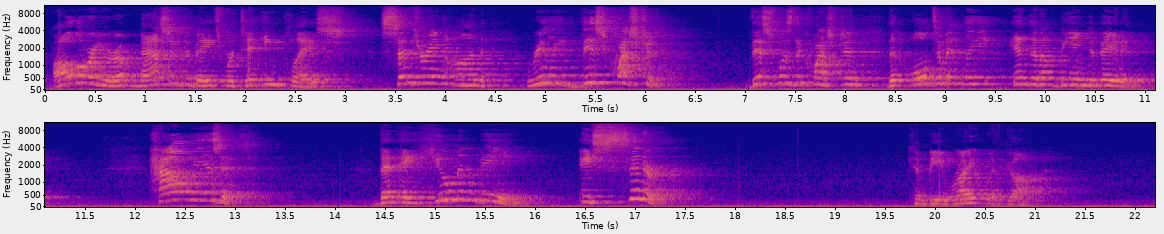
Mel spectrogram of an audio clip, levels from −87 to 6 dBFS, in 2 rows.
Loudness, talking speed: -32 LUFS, 100 wpm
